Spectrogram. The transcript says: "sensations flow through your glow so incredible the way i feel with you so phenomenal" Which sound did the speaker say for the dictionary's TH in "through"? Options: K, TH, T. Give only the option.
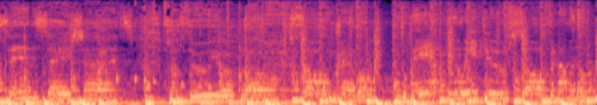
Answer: TH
